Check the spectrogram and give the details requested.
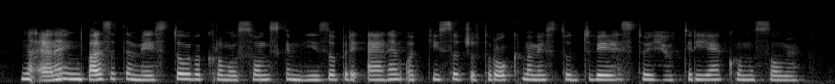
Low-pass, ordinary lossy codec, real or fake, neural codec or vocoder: none; none; fake; codec, 16 kHz, 0.8 kbps, ZipCodec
